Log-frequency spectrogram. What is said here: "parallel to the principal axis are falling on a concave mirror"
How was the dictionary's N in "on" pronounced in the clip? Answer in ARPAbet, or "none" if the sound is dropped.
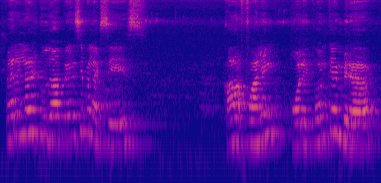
L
